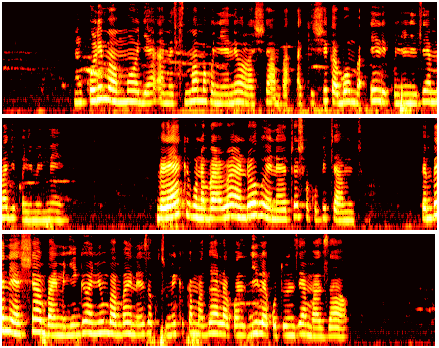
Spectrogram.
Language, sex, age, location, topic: Swahili, female, 18-24, Dar es Salaam, agriculture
